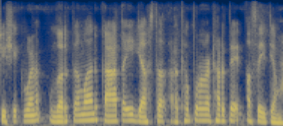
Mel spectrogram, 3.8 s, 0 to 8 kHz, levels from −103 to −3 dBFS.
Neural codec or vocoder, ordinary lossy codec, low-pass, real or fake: codec, 16 kHz, 2 kbps, X-Codec, HuBERT features, trained on general audio; none; none; fake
